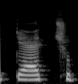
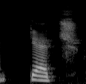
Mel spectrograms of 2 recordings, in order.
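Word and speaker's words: catch: जैसे डेस्क हो गया फिर टी सी एच को हम च पढ़ते हैं टी सी एच को जैसे कैच पढ़ा तो यहां पर देखा जाए तो सी एच का साउंड च रहता है टी साइलेंट है कैच फिर डी जी ई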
